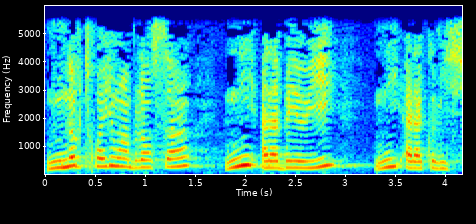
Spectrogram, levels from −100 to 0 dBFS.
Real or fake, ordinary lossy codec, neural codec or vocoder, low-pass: real; none; none; 5.4 kHz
